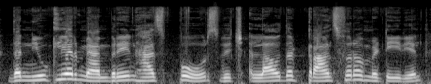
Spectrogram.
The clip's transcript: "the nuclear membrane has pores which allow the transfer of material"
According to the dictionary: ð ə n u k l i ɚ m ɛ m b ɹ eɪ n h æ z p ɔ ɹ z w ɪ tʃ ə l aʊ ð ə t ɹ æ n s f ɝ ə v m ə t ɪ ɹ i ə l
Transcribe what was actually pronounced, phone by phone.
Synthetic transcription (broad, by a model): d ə n u k l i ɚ m ɛ m b ɹ eɪ n h æ z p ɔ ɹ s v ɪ tʃ ə l aʊ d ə t ɹ æ n s f ɝ ə v m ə t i ɹ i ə l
